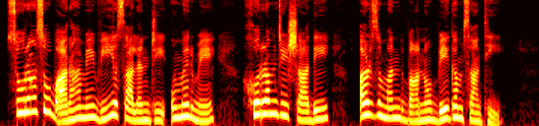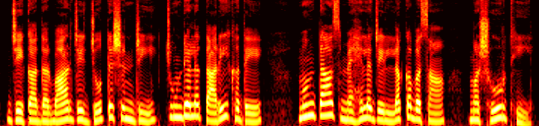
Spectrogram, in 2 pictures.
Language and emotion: Sindhi, neutral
